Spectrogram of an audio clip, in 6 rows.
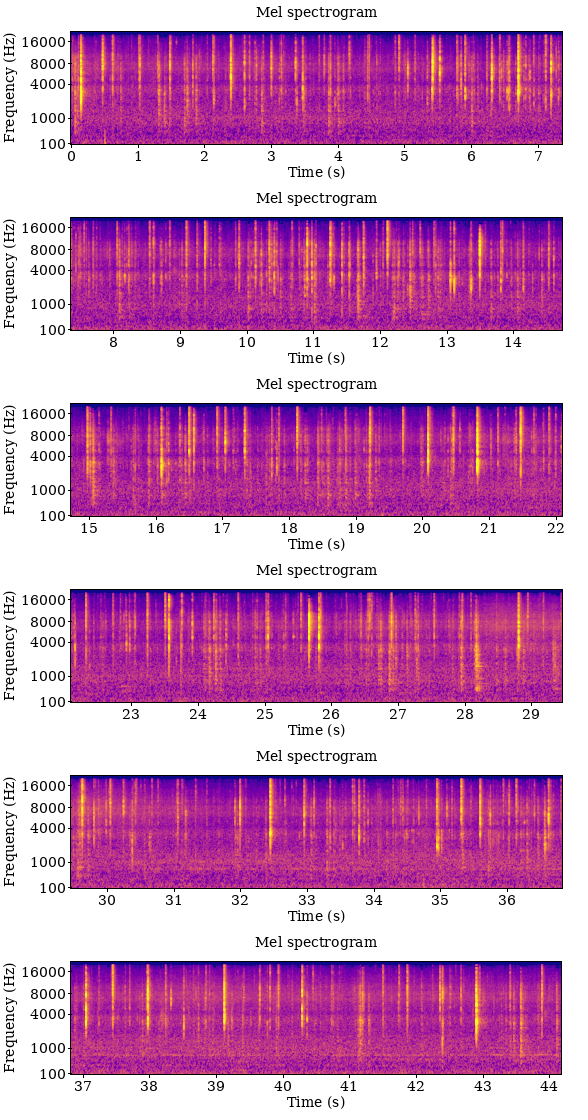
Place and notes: Immerath, Erkelenz, Germany - Immerath, church, raindrops
Immerath church, rain drops, silent village
1 November, 13:40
